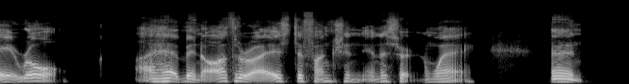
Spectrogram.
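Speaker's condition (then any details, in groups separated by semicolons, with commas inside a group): Cerebral palsy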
